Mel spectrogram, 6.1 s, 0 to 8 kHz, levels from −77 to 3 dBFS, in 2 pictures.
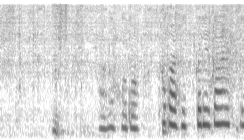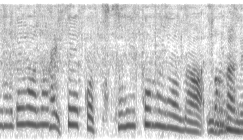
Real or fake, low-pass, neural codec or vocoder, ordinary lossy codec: fake; 7.2 kHz; vocoder, 22.05 kHz, 80 mel bands, HiFi-GAN; MP3, 48 kbps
